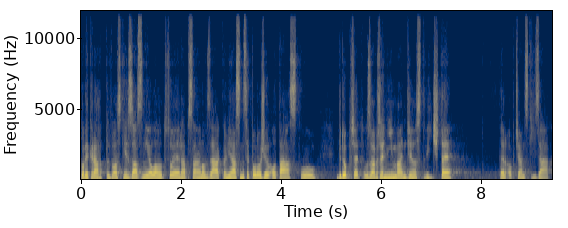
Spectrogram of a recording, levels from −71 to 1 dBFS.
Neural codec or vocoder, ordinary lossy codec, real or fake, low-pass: codec, 16 kHz in and 24 kHz out, 0.8 kbps, FocalCodec, streaming, 65536 codes; Opus, 16 kbps; fake; 10.8 kHz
